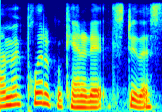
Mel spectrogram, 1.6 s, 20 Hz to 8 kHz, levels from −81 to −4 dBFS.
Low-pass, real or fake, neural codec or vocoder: 7.2 kHz; real; none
